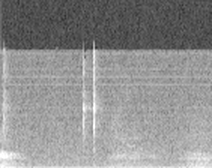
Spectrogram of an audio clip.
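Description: Near silence, with two faint clicks close together a little under a second in, from a computer mouse.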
